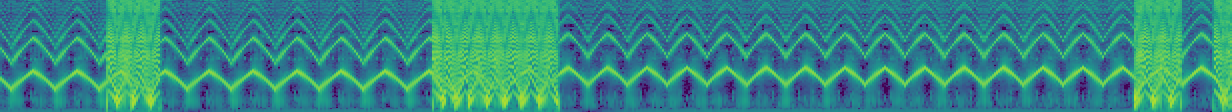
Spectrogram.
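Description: A retro arcade game plays a rising and falling electronic siren that repeats steadily.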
